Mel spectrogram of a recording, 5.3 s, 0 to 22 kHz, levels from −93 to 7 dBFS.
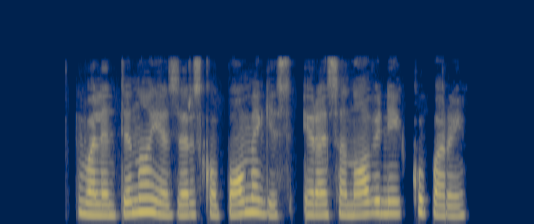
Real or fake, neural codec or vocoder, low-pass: real; none; 7.2 kHz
